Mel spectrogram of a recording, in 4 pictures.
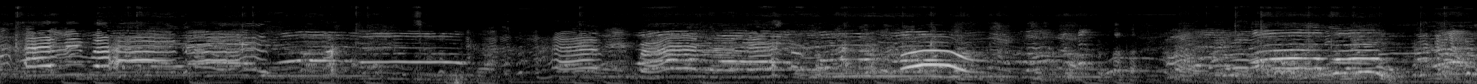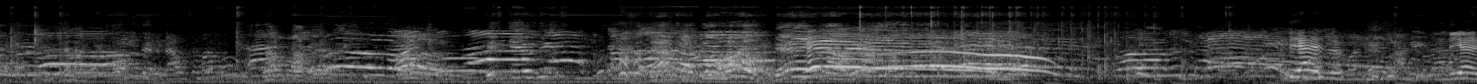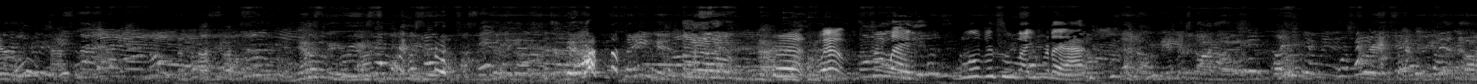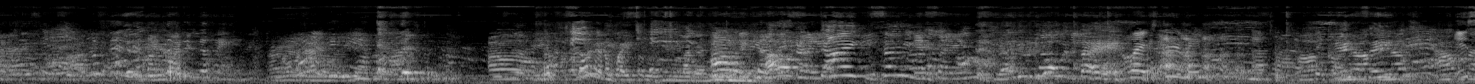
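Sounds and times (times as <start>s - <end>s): people chattering: 0.0s - 59.0s
people talking and calling out: 0.0s - 59.0s.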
